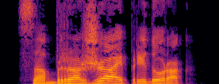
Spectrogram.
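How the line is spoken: Growl. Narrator (Russian): прорычал он

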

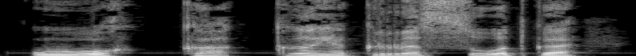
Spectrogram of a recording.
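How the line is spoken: Admiring exclamation. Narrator (Russian): воскликнул Гир с восхищением

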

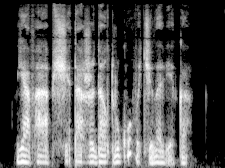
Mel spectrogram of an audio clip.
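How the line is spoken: Man whispering. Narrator (Russian): зашептал мужчина

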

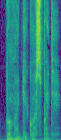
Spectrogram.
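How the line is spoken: Whisper. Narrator (Russian): прошептала девушка

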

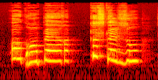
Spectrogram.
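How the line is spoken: Frightened exclamation. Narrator (French): s'écria Heidi tout effrayée

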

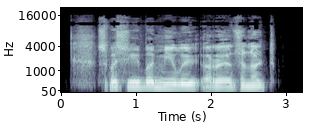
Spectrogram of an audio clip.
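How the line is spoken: Sobbing. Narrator (Russian): всхлипнула Рената

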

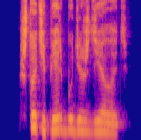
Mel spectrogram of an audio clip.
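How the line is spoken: Timid question. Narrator (Russian): робко спросила

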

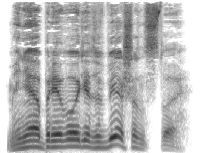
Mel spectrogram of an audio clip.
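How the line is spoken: Sudden exclamation. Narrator (Russian): внезапно воскликнул он

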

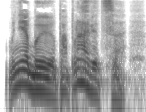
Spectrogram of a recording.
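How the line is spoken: Strained hoarse wheeze. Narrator (Russian): сдавленно прохрипел Гучко

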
